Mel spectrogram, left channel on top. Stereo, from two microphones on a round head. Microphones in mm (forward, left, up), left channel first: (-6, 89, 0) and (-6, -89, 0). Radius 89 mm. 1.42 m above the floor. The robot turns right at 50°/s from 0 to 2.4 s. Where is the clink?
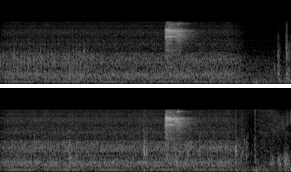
15° right (ahead or behind), 0.8 m; by 1.9 s 10° right (ahead or behind), 0.8 m.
